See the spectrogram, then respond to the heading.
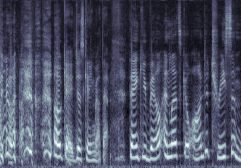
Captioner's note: laughing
